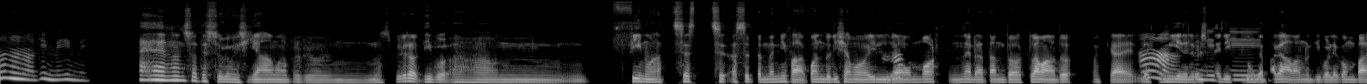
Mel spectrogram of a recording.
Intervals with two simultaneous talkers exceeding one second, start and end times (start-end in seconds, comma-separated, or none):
11.4-12.6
